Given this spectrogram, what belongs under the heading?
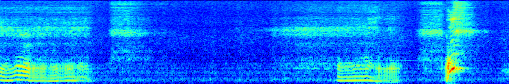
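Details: Sleeping pug: two drawn-out, whining nasal snores, then a short bark-like snort; snoring.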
